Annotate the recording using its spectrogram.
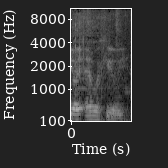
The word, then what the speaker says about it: Joj evo i hovi: ili kako se to kaže na, sa pazarskim akcentom? – Joj evo i hovi.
